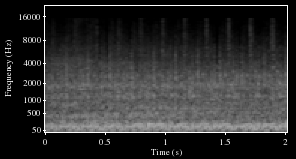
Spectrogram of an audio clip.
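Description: Ford F-250's 7.3 IDI V8 diesel engine idling steadily, with a fast, even clatter.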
